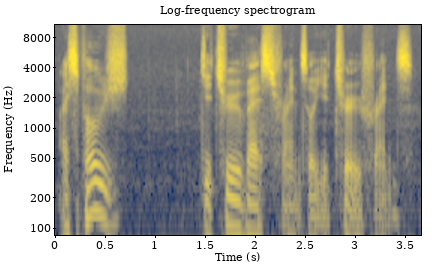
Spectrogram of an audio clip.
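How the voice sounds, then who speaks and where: A teenage boy with a very deep voice, rambling casually to camera in a vlog, often stopping himself mid-sentence and swearing offhandedly. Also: animated, slow, gravelly, darkish tone, husky. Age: teens. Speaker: YouTuber.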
